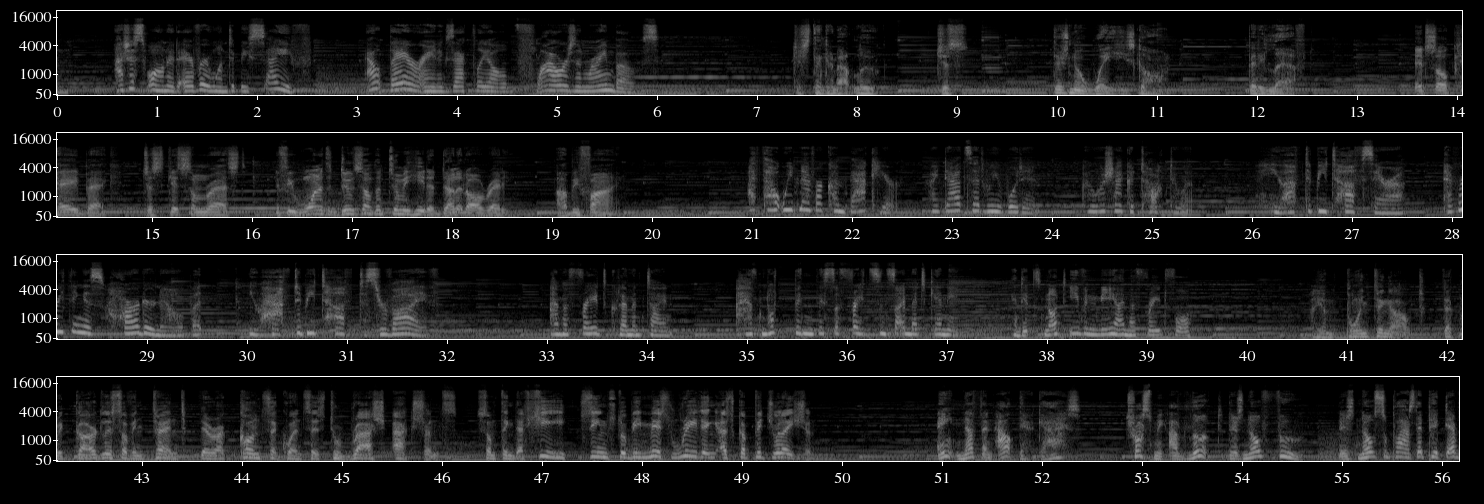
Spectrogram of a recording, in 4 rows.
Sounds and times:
Music: 0:00.0 - 0:56.1
Speech: 0:00.6 - 0:02.5, 0:03.1 - 0:06.0, 0:07.4 - 0:09.4, 0:10.0 - 0:11.2, 0:11.9 - 0:12.5, 0:13.6 - 0:19.7, 0:21.0 - 0:25.4, 0:26.1 - 0:31.9, 0:34.9 - 0:37.1, 0:37.7 - 0:39.5, 0:40.6 - 0:49.7, 0:51.0 - 0:56.1.

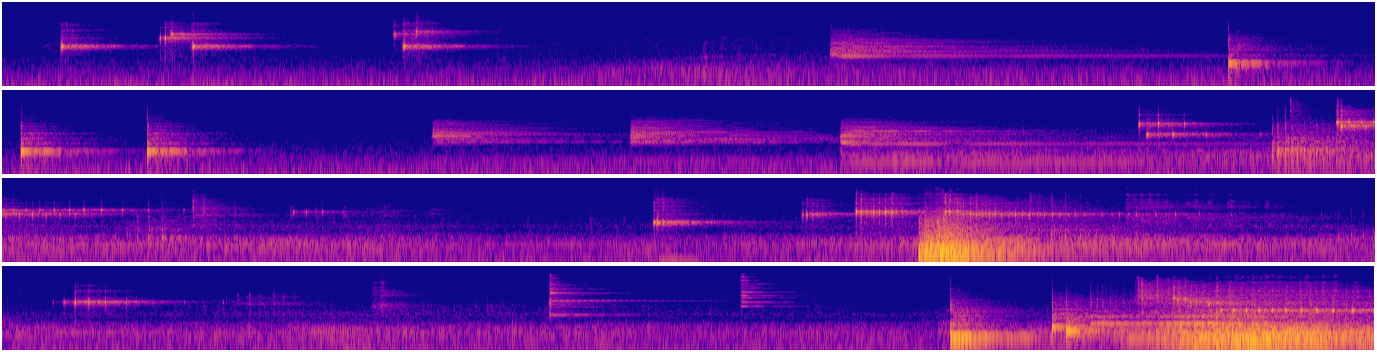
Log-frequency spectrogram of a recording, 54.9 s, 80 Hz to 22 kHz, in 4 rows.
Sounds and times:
Music: 0:00.0 - 0:54.9.

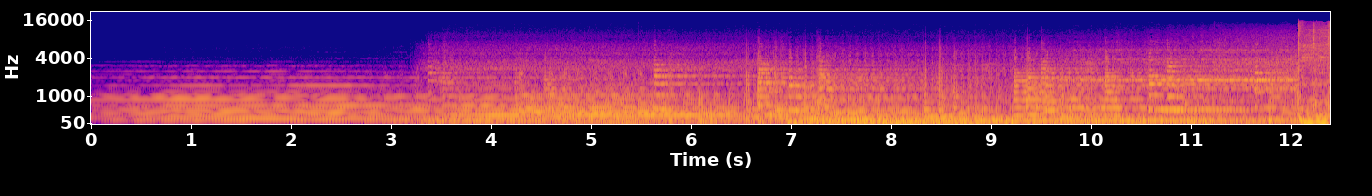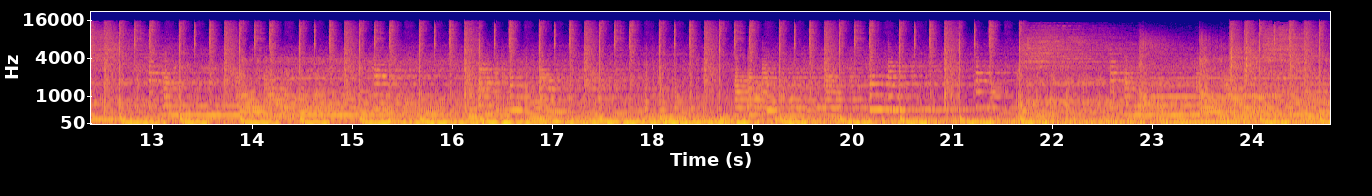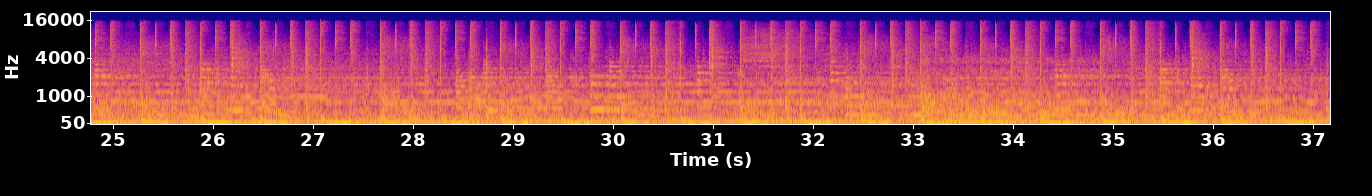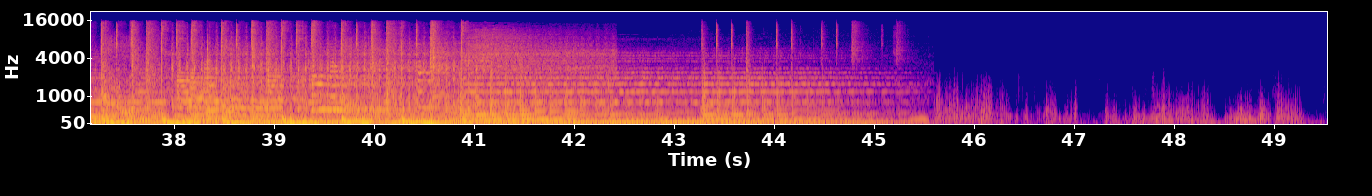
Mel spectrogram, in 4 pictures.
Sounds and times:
Music: 0:00.0 - 0:45.7.

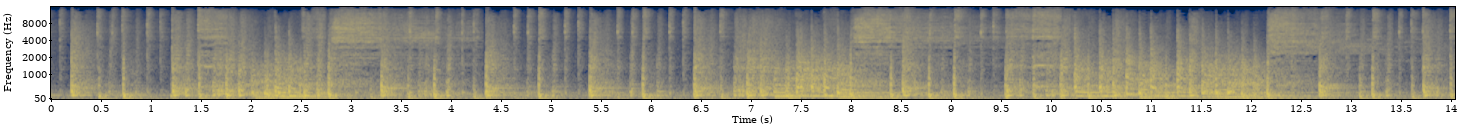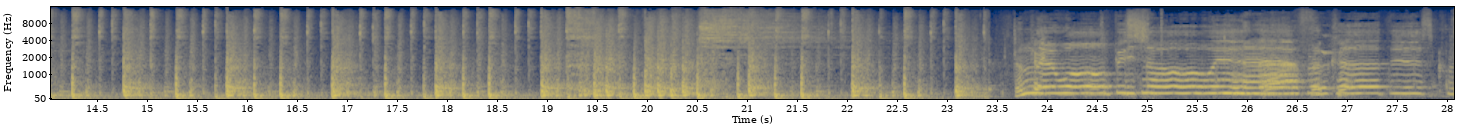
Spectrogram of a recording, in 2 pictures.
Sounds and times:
Bass drum: 0:00.0 - 0:23.4
Rimshot: 0:00.0 - 0:23.4
Drum kit: 0:00.0 - 0:23.6.

